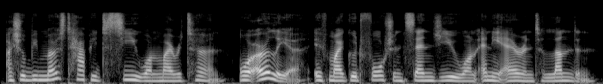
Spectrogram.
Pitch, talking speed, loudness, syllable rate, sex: 180 Hz, 230 wpm, -19 LUFS, 5.6 syllables/s, female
